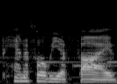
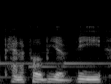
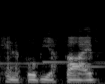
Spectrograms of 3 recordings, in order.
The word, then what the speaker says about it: PANOPHOBIA V: for my 2018 haunted house, PANOPHOBIA 5, which is actually how you pronounce it. I don't know if you guys thought it was PANOPHOBIA V, but it is Roman numeral for 5, so it is, yeah, it's called PANOPHOBIA 5.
